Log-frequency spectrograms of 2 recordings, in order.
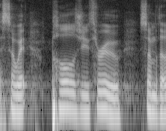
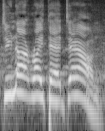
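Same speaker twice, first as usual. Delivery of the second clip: joking warning; 8 semitones higher, 4 dB louder, slower than usual. Real, not acted.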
